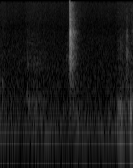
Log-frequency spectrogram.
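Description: A single sharp click about a second in: the blade of a Boker Plus Exskelibur front-flipper folding knife swinging open on its ball-bearing pivot and snapping into its liner lock.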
